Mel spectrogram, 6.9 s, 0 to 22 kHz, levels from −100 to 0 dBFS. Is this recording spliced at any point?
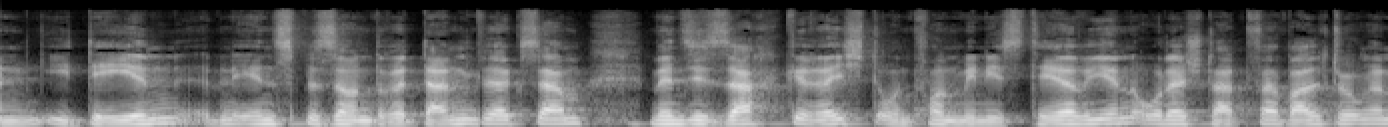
yes; 3 cuts; at 1.1 s, 2.4 s, 4.6 s

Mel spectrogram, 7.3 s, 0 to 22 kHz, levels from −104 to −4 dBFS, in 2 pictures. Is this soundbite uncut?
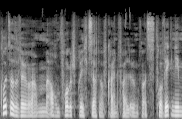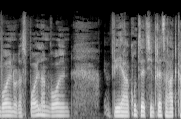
no; 2 cuts; at 2.0 s, 3.1 s

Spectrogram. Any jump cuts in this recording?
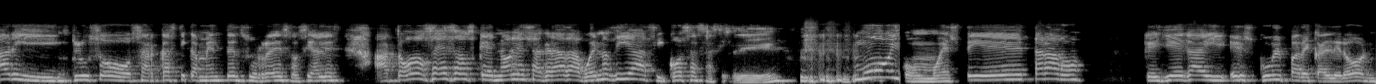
yes; 1 cut; at 9.0 s

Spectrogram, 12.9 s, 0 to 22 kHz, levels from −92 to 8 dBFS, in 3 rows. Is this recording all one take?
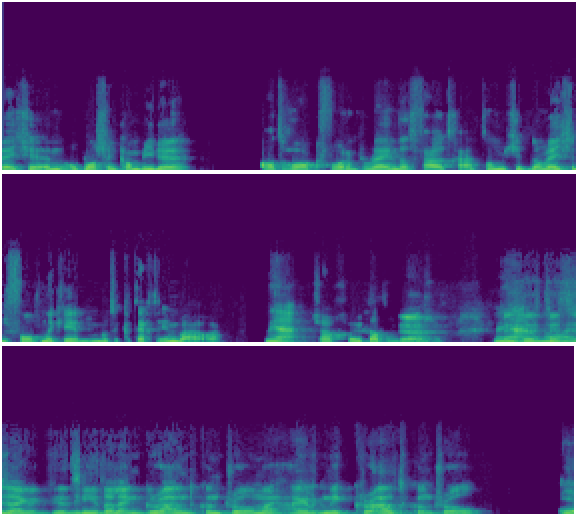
yes; 0 cuts

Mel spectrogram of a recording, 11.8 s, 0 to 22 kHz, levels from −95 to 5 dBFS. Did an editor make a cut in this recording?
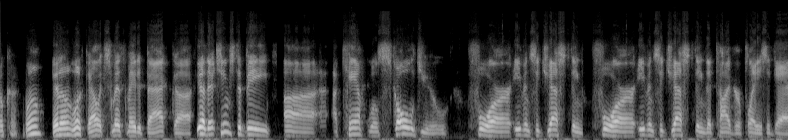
yes; 5 cuts; at 2.9 s, 3.2 s, 4.1 s, 5.5 s, 8.7 s

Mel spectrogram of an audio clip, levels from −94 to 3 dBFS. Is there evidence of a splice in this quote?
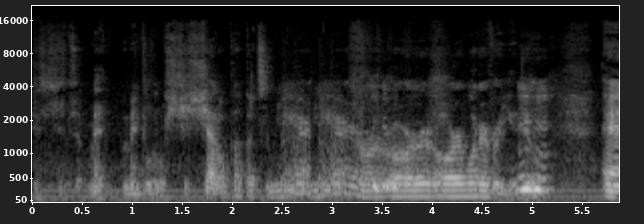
yes; 1 cut; at 2.8 s

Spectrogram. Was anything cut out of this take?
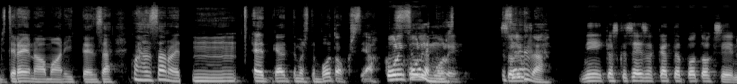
yes; 5 cuts; at 1.3 s, 1.8 s, 2.7 s, 3.8 s, 5.2 s

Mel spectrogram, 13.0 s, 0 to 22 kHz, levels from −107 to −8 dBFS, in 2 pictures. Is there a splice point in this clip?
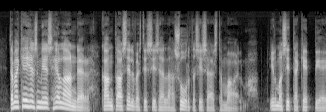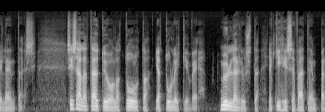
no; 0 cuts

